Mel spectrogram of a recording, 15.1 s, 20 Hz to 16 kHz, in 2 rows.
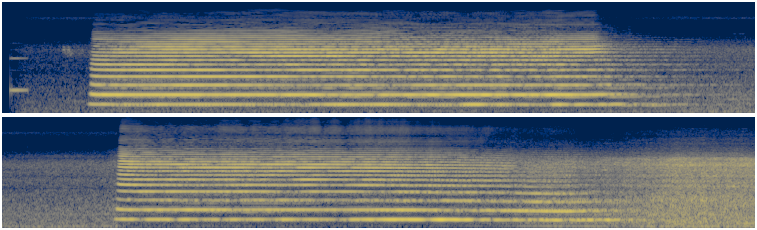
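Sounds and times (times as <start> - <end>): locomotive horn blast: 0.6 - 7.1, 8.6 - 13.9.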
